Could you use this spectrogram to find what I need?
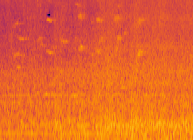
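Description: Train wheels clatter over rail joints, growing louder.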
